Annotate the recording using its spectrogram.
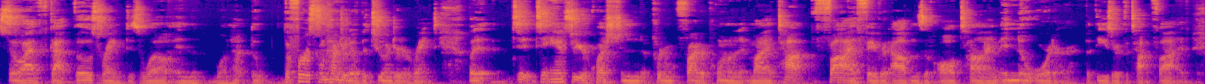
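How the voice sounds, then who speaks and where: With an American accent and a very deep, low pitch, a man talks at a fairly quick pace with hardly any pauses and ordinary pitch variation, over audible room echo and noticeable background noise. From US Midwest, Dayton Ohio. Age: 30s. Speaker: podcast co-host, music writer. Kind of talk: casual podcast interview.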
